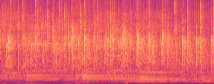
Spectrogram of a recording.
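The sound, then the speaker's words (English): A church audience stands and gives God a big hand clap of praise, with dense, steady clapping that holds for the whole stretch, fairly loud, with sustained low musical tones humming underneath and no one speaking. “Stand with me all over the house and give God a big hand clap of praise.”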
